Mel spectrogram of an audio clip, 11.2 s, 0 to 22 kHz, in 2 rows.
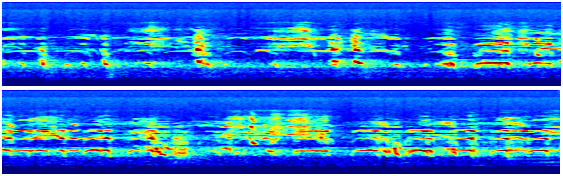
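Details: Peregrine falcon family in Rome, 5 May 2023, with an adult quickly feeding four chicks: a continuous chorus of wavering squeaky calls, many overlapping and repeated in quick succession.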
